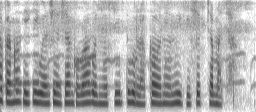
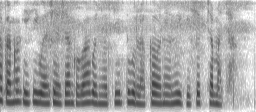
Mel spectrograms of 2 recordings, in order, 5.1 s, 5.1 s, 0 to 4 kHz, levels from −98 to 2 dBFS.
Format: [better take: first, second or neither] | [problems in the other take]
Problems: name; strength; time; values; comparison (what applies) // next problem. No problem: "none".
second | noise reduction (neural mask model RNNoise)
